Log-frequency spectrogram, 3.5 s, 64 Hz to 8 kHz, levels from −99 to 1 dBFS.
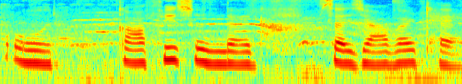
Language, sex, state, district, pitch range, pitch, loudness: Hindi, female, Haryana, Rohtak, 210-260 Hz, 225 Hz, -14 LUFS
